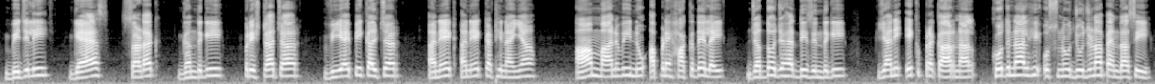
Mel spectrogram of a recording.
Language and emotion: Punjabi, neutral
